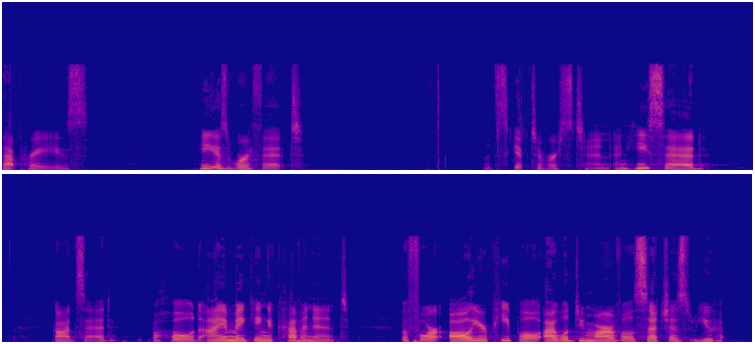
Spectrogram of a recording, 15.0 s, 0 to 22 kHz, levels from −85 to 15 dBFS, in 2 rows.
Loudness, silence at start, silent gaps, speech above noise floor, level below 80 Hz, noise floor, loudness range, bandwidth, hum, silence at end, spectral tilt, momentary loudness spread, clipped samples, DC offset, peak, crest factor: -31 LUFS; 0 s; none; 47 dB; -64 dBFS; -79 dBFS; 15 LU; 14 kHz; none; 0.3 s; -3.5 dB/octave; 22 LU; under 0.1%; under 0.1%; -12 dBFS; 22 dB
